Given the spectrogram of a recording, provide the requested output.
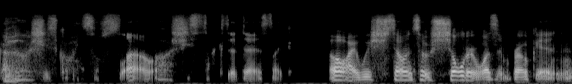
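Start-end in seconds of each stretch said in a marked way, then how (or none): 0.0-2.7 hushed, breathy, whispered grumbling mutter. Retelling how the guys in the back muttered about her; imitating their muttering. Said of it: "the guys in the back were just kind of muttering".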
